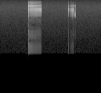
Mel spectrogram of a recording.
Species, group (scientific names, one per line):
Isophya tosevski
Orthoptera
